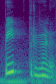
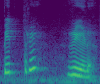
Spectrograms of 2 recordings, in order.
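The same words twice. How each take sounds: First: पितृण run together as pit-rin; the mistaken merged ri in पितृण; wrong form पितृण. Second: Very slowly say पितृऋण as pitri-rin; पितृऋण with two separate ri sounds; drawn-out double ri in पितृऋण; correct form पितृऋण. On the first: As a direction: say पितृण with a single tri. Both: Shown as a demonstration. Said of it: "पितृण नहीं होता".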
